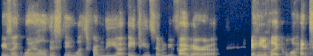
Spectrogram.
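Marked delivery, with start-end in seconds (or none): 0.3-3.2 put-on British accent. Describing a dressed-up TV man talking about a painting: imitated British accent. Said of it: "usually has a British accent".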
